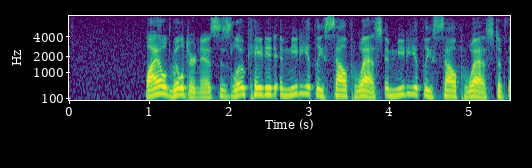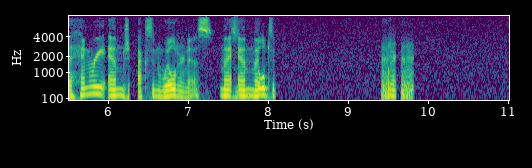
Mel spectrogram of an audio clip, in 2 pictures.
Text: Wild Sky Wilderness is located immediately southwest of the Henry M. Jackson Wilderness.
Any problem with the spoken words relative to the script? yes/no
yes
